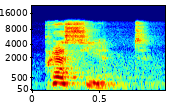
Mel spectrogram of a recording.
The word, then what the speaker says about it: prescient: तो प्रोनाउंसिएशन अगर हम इसका ध्यान से सुने तो देखिए प्रोनाउंसिएशन इसका है प्रेसिएंट।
